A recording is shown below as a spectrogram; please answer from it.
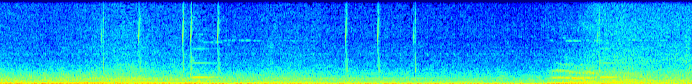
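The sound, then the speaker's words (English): Video game car engine drones steadily as the car brake checks, its pitch dipping briefly, then climbing sharply near the end as it speeds off, with a few faint clicks scattered above the hum. “Love how he just brake checks me and speeds off.”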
